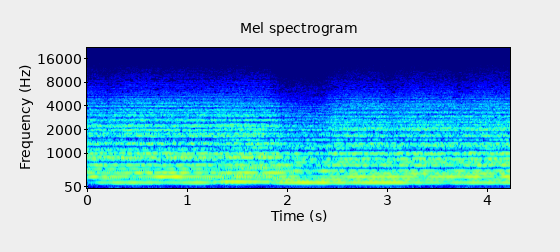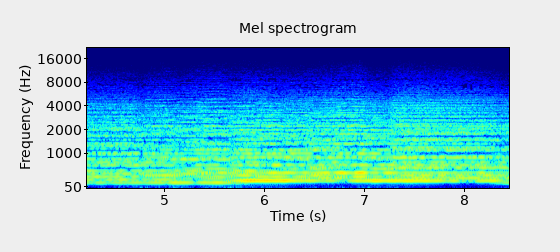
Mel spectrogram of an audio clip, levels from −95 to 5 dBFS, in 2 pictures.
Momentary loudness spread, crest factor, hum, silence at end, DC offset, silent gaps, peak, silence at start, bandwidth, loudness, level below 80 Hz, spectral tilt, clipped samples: 7 LU; 16 dB; none; 0 s; under 0.1%; none; -18 dBFS; 0 s; 11.5 kHz; -33 LUFS; -78 dBFS; -6 dB/octave; under 0.1%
